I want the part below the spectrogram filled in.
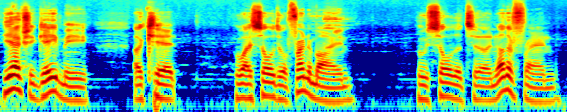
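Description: Low-voiced drummer, rambling and casual. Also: male voice, a little slow, a little mellow. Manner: rambling, lots of "like" and "you know". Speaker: drummer, guest. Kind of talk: casual interview chat. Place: restaurant.

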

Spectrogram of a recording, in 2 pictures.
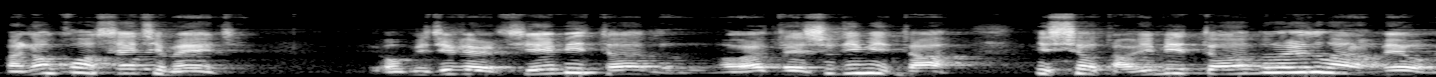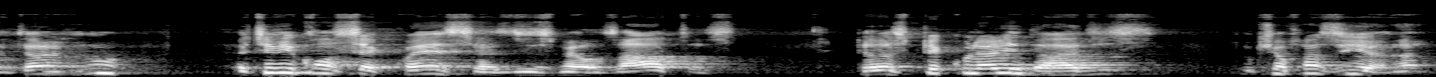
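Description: A man in his eighties reminiscing in an interview, telling stories in an unhurried way with tag questions. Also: on the high side, lively intonation, fairly bright tone. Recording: echoey room.

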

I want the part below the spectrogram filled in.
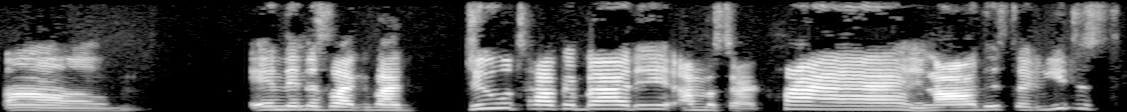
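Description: A young woman sits down for an intimate podcast conversation and speaks candidly about her own experience. Her voice is bright and forward. The recording is dry and close, with no room sound. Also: fairly high pitch, lively intonation, moderate pace, no room sound, rough recording. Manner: open, reflective, acts out her own inner voice. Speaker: podcast guest.

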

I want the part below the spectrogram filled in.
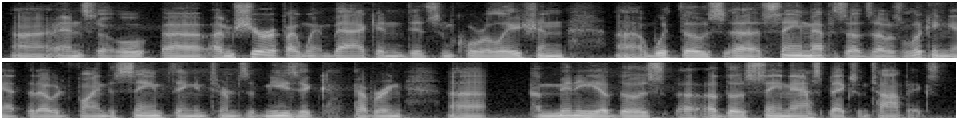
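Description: A man's voice: lowish voice, steady tone, a little fast, darkish tone, lo-fi sound. A man in his fifties co-hosting a casual live-stream talk, hesitant, with many fillers and restarts. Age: 50s. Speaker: podcast co-host.

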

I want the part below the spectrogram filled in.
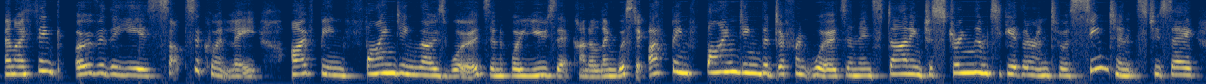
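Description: Kiwi woman in her fifties, kinda high voice, slow and thoughtful, telling her own story. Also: darkish tone. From New Zealand. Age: 50s. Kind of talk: reflective conversation.

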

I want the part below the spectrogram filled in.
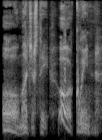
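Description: Muttering storybook huntsman, read by a storyteller, slow, husky, dry sound. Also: mid-range voice, very animated, a little mellow, no room sound, full character voice. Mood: gruff. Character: gruff huntsman, soft-hearted.

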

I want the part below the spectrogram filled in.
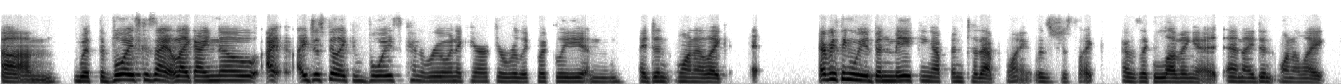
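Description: A woman's voice: on the low side, darkish tone, no room sound. A woman guest telling a long story in a casual interview, rambling with many fillers and restarts. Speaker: guest, stop motion animator. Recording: dry, dull lo-fi podcast audio.

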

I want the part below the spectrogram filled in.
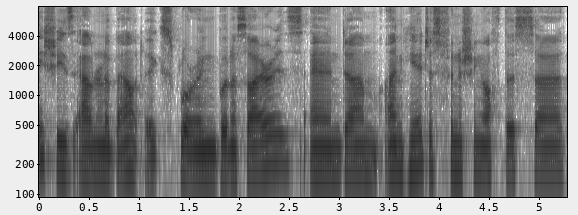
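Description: Mellow-voiced male podcast host. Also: on the high side. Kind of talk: podcast interview hosting.

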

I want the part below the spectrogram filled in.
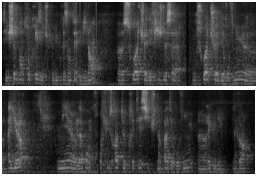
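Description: A man's voice: medium pitch, fairly even intonation, fast, a little mellow, recorded from a distance, slight background noise. A man from France with a French accent, answering viewers' questions in a casual, direct live stream. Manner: direct, informal, many fillers. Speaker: real estate investor answering live questions. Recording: roomy sound from off the mic.

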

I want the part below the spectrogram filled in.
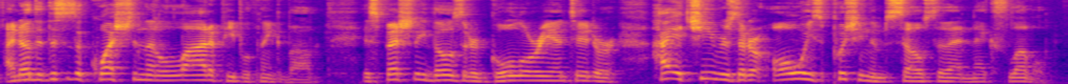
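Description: A middle-aged man hosts a solo podcast in an easygoing, encouraging tone. He slips in a bit of dry sarcasm now and then. His voice sits a little higher than most men's. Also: very animated, quick pace, hardly any pauses, a little mellow. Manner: conversational, lightly sarcastic, motivational. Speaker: podcast host. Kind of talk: casual solo podcast talk.

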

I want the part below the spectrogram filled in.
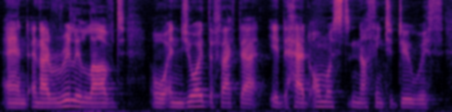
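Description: A young man from Zimbabwe raised in Australia, chatting as a guest in a thoughtful, halting way. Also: medium pitch, steady tone, a bit bright, smooth. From born in Zimbabwe, raised in Australia. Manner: thoughtful, halting, many restarts. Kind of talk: casual podcast chat.

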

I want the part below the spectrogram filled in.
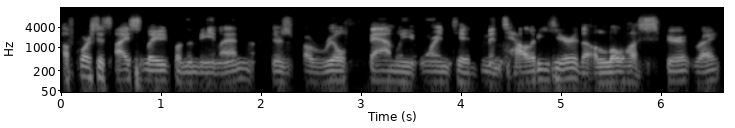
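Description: A middle-aged man from Hawaii, guesting on a podcast, tells stories in a casual interview chat and keeps tacking "right?" onto his sentences. His voice sits low with fairly even intonation and a moderate pace, sounding pushed and bright. The recording has no echo but the audio is poor.

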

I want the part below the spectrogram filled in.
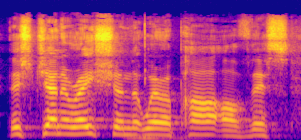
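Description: A man preaching a sermon, sharing his testimony and praying, moving between loud emphatic bursts and quiet, intense moments. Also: sits high, brisk.

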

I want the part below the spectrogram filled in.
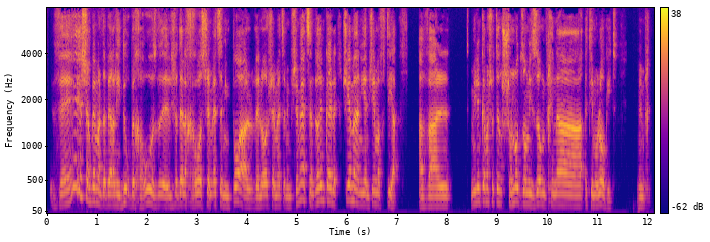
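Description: A man with an Israeli accent explaining things conversationally as an interview guest, halting and often restarting mid-word. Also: a little high, fairly bright tone. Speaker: guest translator and poet.

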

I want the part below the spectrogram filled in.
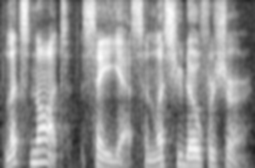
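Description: A man acting a patient priest hearing a phone confession, speaking calmly and gently probing. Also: medium pitch, no echo, studio quality. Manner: calm, measured, gently probing.

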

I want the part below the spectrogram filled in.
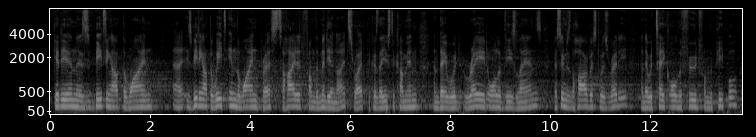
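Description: A man speaking as a priest in church, reading scripture and preaching in a measured, reflective manner. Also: medium pitch, fairly even intonation, a little mellow. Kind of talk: Gospel reading and homily. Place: large reverberant church indoors. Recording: long cathedral-like echo, reverberant church hall.

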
